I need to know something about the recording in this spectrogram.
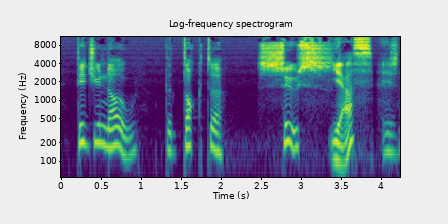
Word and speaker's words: Seuss: He is called Dr. Seuss. Oh. It's pronounced like S-O-Y.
